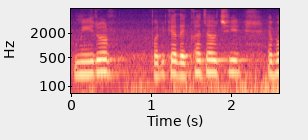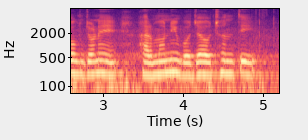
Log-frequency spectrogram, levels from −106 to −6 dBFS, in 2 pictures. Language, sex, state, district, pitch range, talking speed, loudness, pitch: Odia, female, Odisha, Malkangiri, 195-215 Hz, 80 wpm, -15 LUFS, 205 Hz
